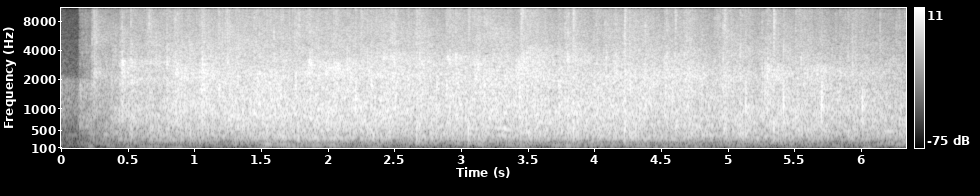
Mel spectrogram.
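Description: Audience applauding: a dense, steady clatter of many hands clapping that starts suddenly just after the start.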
